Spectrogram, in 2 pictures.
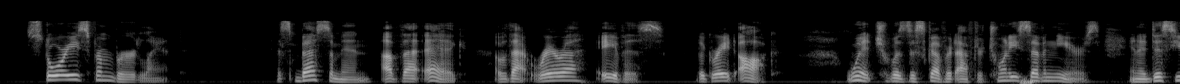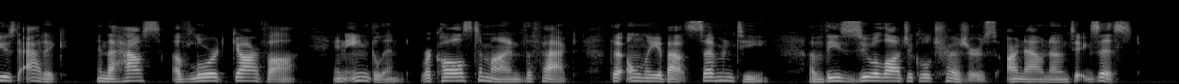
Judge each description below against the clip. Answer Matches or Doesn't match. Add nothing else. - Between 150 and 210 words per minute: Doesn't match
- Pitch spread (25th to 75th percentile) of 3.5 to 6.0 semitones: Matches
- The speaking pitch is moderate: Matches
